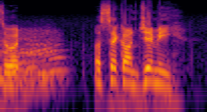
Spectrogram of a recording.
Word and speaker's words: Djimmi: Let's take on Djimmi. I'm assuming the D is silent.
